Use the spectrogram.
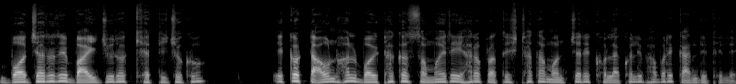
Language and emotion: Odia, sad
